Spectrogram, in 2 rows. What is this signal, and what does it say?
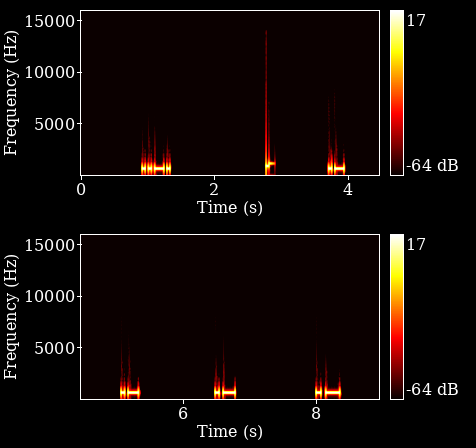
Morse code, heard as a keyed tone, about 23 wpm, spaced as for 7 wpm, 700 Hz. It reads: F AAAA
